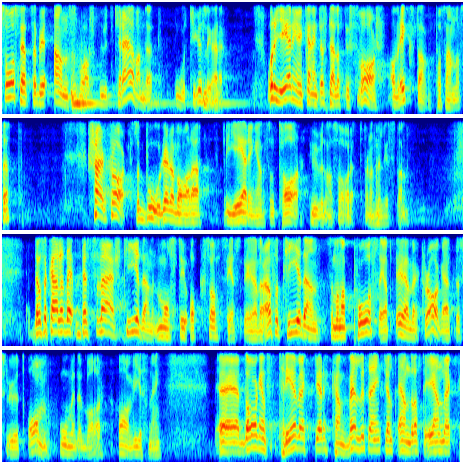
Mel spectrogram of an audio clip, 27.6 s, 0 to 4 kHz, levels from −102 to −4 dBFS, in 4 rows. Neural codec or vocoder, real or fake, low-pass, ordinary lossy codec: codec, 24 kHz, 3 kbps, HILCodec; fake; 3.6 kHz; none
